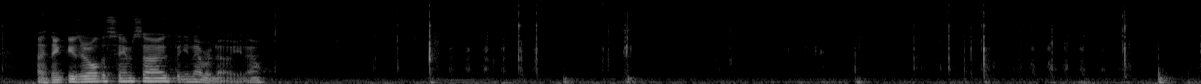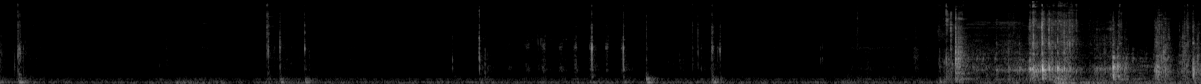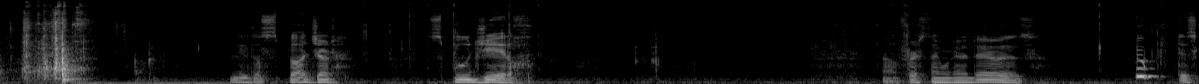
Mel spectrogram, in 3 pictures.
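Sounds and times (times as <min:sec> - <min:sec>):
clattering handling noise: 0:21.1 - 0:25.8.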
